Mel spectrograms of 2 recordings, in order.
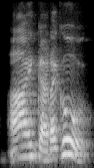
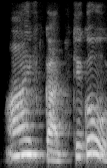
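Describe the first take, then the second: First: Got to is run together as gotta. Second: Got to is said as two separate words. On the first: The speaker calls it right. "I gotta go っていうわけですよ" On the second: The speaker calls it wrong. "これもI've got to go って言わないんですよね"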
